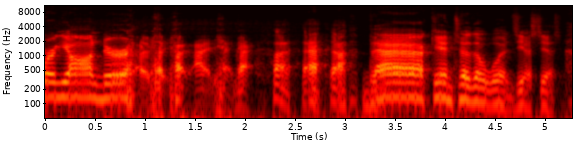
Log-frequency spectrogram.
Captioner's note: coughs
